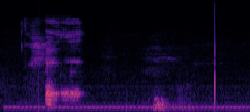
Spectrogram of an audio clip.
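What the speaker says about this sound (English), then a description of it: "Was that you that just burped?" A burp rises loudly and briefly near the start, followed by a second, softer one about a second later, both over a steady low hum in an indoor room.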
